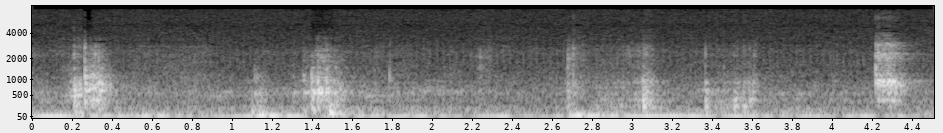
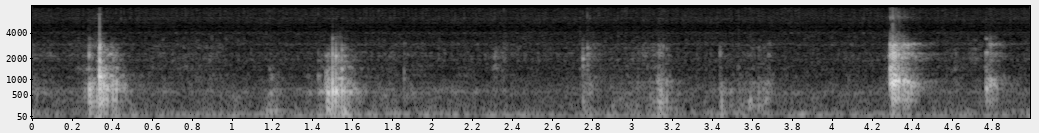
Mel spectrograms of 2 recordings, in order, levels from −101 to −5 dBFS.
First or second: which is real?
first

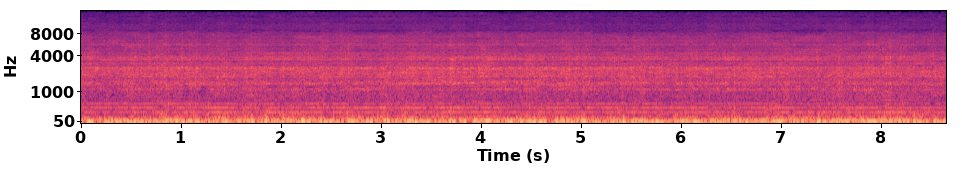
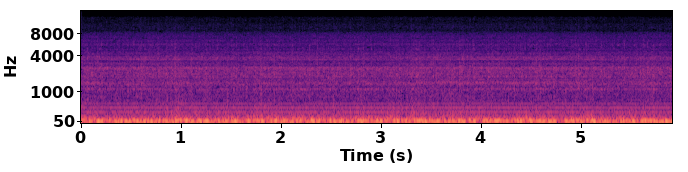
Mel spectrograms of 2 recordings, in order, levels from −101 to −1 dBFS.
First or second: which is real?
second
